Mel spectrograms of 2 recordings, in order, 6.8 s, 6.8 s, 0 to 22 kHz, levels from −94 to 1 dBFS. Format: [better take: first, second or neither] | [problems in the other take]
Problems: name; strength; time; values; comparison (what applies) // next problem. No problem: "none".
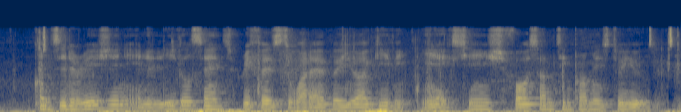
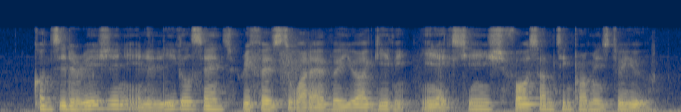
second | noise reduction (neural mask model Resemble Enhance denoiser)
